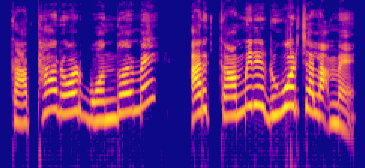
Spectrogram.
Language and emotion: Santali, angry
